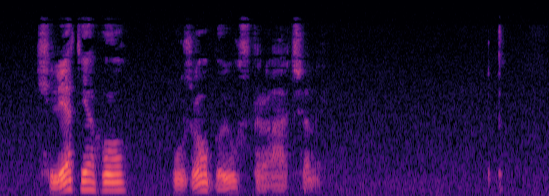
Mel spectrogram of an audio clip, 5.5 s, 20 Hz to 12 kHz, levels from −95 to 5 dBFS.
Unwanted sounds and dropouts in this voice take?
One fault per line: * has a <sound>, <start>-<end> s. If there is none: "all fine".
all fine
